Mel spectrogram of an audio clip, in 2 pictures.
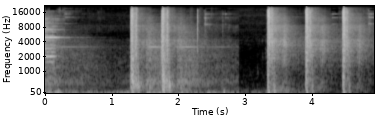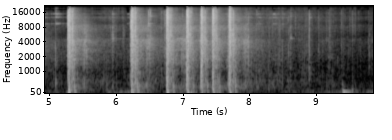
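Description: FN SCAR rifles (16S, 17S and 20S) fire sharp, loud shots in irregular bursts at an outdoor target stand, with some quick doubles and a metallic ring after the hits.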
